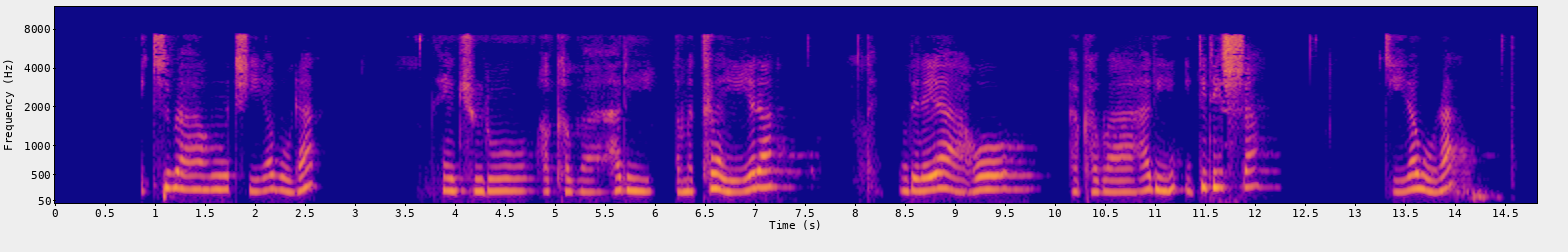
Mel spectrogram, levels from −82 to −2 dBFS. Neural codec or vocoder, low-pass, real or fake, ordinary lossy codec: codec, 16 kHz, 1 kbps, X-Codec, HuBERT features, trained on balanced general audio; 7.2 kHz; fake; MP3, 32 kbps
